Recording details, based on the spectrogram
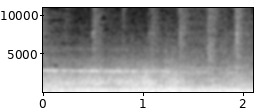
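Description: A loud, steady roar from a jet aircraft engine, broadband and constant for the whole stretch, with a thin high whine running through it and no voices.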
